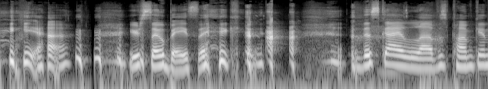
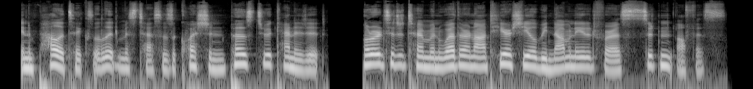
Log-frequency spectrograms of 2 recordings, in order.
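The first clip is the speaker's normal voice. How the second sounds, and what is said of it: Reading in a put-on accent. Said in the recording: “I don't know why I read it in that accent.”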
